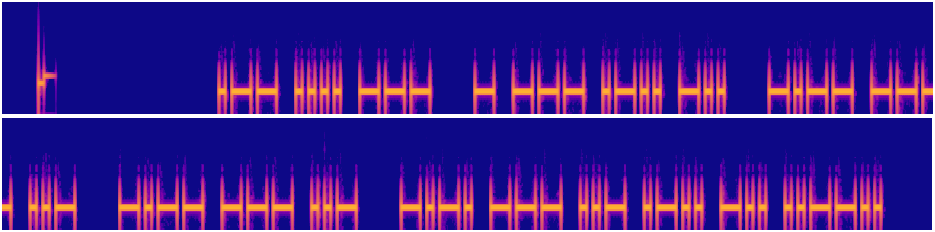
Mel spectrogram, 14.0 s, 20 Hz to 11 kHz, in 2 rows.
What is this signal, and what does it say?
Morse code, heard as a keyed tone, about 25 wpm, 700 Hz. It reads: WHO TOLD YOU YOU COULD?
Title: Sentences from Top 400 Words 25wpm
